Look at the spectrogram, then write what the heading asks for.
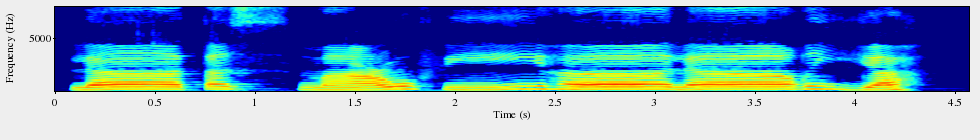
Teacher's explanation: इसमें भी यह हा की आवाज़ निकालूंगी और जज़म लगा के वक्फ कर दूंगी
